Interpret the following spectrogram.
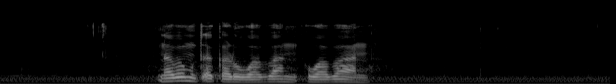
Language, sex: Venda, male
